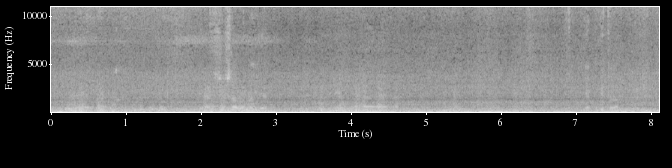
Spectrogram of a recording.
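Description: Steady rumble and rattle of the KA Parahyangan executive train running on rails past Sasaksaat station, heard from inside the carriage as a continuous low roar with faint clanks.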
